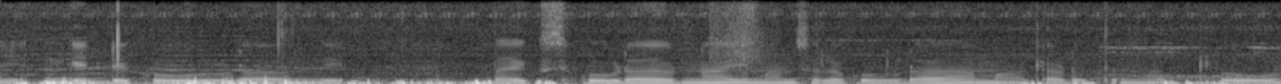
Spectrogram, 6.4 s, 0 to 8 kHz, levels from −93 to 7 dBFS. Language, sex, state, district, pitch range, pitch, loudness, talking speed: Telugu, male, Andhra Pradesh, Sri Satya Sai, 115-125 Hz, 120 Hz, -23 LUFS, 85 wpm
